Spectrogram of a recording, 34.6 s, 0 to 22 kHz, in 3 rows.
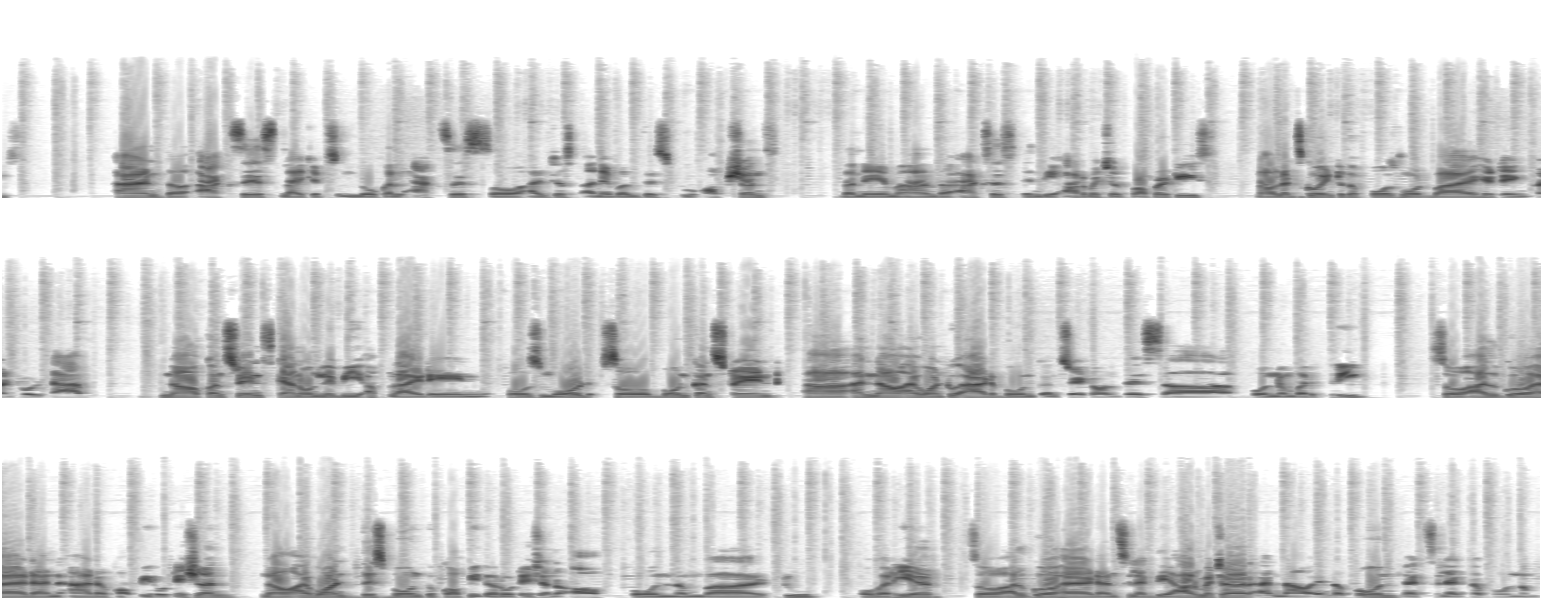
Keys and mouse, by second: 2.1-3.2 ctrl+drag, 11.7 ctrl+Tab, 12.3 ctrl+s, 16.6 click, 17.5 middle click, 17.9 ctrl+middle click, 18.3 middle click, 21.9-24.0 drag, 24.7 shift+middle drag, 26.5 middle click, 27.1-27.8 ctrl+middle drag, 29.1 ctrl+middle drag, 30.1 click, 33.3-34.3 drag.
